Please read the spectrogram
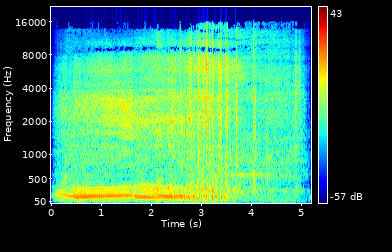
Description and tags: motorcycle dirt bike motocross pull up fast smooth cool kick stand down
